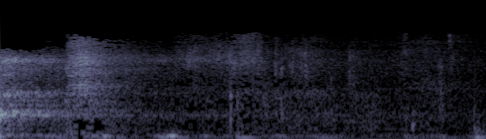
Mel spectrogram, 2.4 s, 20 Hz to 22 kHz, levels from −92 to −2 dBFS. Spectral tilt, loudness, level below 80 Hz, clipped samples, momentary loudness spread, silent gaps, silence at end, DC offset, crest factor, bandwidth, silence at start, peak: -1.5 dB/octave; -47 LUFS; -70 dBFS; under 0.1%; 21 LU; none; 0 s; under 0.1%; 22 dB; 8.4 kHz; 0 s; -28 dBFS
